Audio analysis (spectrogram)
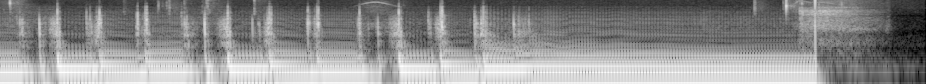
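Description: A bass guitar plays a rhythmic run of repeated notes through heavy distortion from an Ampeg amp, then holds a ringing note before cutting off abruptly with a burst of noise.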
